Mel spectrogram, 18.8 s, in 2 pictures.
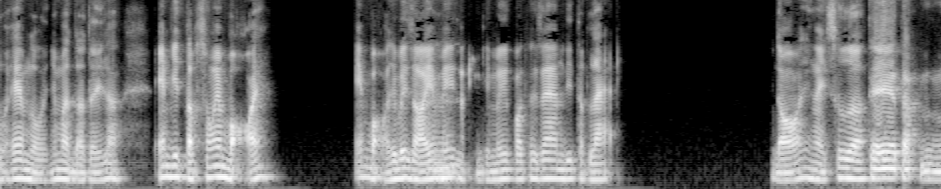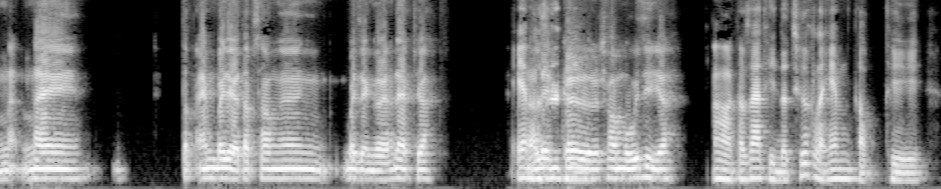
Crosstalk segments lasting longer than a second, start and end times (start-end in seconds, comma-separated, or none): none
